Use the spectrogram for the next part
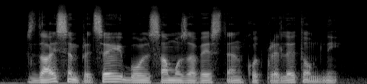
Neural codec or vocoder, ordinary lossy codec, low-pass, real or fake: none; none; 19.8 kHz; real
